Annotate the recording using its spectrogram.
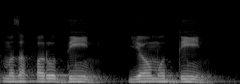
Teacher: لام تلفظ میں ظاہر نہیں کیا جاتا اور الفاظ کا اول صرف مشدد پڑھا جاتا ہے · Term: حروف شمسی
